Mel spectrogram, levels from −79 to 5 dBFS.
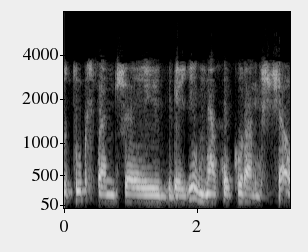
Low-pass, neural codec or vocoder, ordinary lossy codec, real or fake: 7.2 kHz; codec, 44.1 kHz, 2.6 kbps, SNAC; MP3, 32 kbps; fake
